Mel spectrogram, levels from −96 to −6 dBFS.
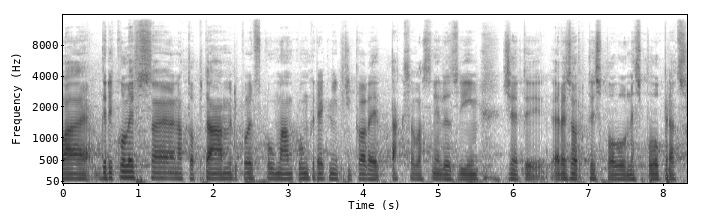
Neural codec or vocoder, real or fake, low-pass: codec, 44.1 kHz, 3.4 kbps, Pupu-Codec; fake; 14.4 kHz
